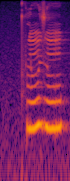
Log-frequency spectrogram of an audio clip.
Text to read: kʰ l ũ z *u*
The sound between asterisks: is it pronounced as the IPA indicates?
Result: no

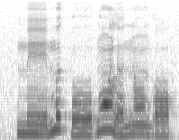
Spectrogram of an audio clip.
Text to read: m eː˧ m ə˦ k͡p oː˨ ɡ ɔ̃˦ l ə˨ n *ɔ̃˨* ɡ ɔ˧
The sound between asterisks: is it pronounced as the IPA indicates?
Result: no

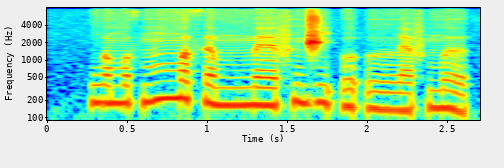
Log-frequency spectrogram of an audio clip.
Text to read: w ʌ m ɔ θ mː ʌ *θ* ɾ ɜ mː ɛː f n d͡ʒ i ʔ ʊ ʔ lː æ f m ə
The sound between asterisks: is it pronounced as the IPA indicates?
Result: yes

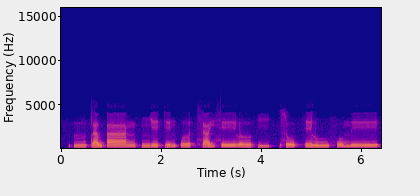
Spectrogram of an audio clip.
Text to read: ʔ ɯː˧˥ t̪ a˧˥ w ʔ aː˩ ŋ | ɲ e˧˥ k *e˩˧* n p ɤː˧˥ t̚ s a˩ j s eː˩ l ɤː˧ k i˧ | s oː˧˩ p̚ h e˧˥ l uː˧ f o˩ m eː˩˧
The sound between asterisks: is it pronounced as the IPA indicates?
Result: yes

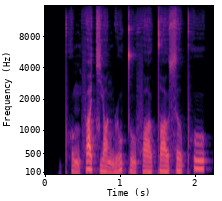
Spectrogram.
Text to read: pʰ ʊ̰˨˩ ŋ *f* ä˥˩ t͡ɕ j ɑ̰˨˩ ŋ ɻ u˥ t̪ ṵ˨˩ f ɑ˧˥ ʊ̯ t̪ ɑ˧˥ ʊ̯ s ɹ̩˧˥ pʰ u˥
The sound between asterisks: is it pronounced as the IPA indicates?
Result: yes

